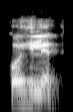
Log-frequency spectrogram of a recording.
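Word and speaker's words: Qoheleth: name of this book in the Hebrew is Kohhil. The spelling is Q O H E L E H but then it is pronounced as Cohilit.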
